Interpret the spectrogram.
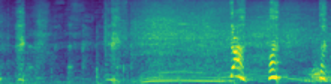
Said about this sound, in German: Da fährt ein Auto weg.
